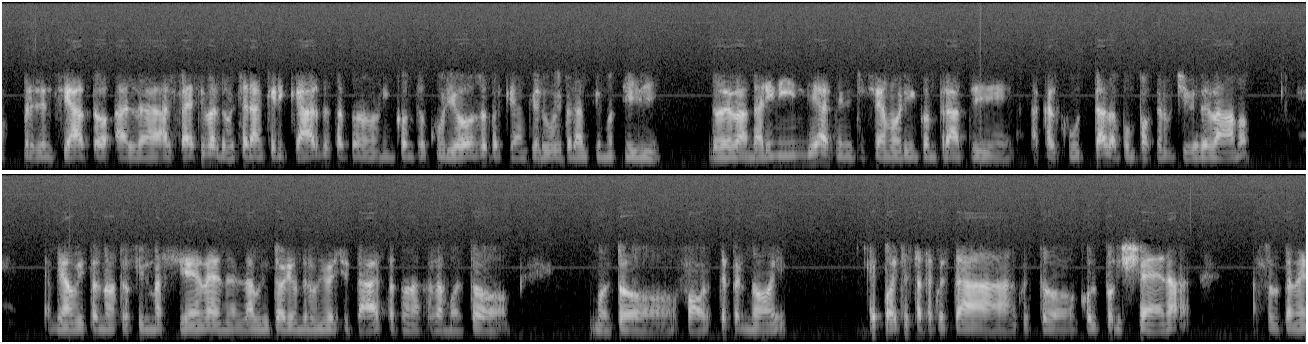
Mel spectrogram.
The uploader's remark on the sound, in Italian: In studio. Al telefono in diretta.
